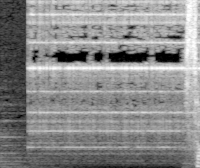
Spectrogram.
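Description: A steady high ringing, several pitches held together for about a second and a half, which cuts off suddenly.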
